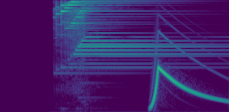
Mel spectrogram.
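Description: Logo-intro sound effects: a bright shimmering chime about half a second in, then a quick upward swoop in pitch that turns at the top and slides slowly back down.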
